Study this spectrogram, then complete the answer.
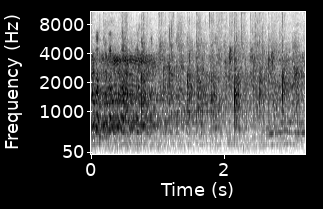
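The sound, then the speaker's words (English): An audience claps hands in a loose, uneven rhythm, sharp claps popping out over a dense wash of crowd noise that stays fairly loud throughout. “I'm about to start saying, clap your hands, people.”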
